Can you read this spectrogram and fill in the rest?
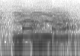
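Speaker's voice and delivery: mechanical doll voice; creaky robot voice. Acted. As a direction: voice it like a wind-up doll. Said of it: "whirred and whirled and went".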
